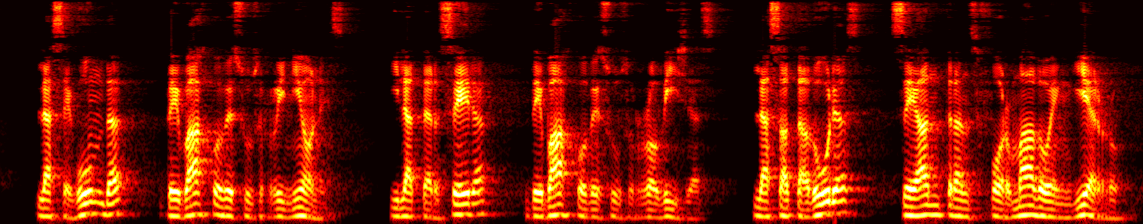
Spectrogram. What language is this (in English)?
Spanish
